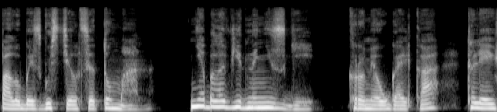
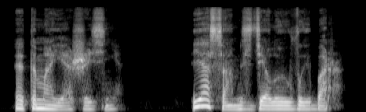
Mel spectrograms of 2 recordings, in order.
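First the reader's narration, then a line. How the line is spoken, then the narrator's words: Calm, even voice. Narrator (Russian): сказал он, удивившись, насколько спокойно и ровно звучит его голос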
